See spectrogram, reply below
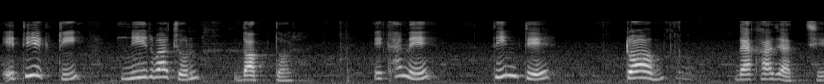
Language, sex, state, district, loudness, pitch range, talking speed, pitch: Bengali, female, West Bengal, Jhargram, -19 LUFS, 230-350 Hz, 65 wpm, 285 Hz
